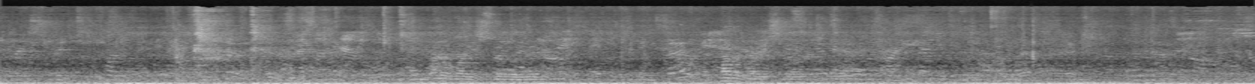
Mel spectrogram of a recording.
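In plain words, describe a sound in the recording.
Footsteps tap on a hard floor nearby.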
